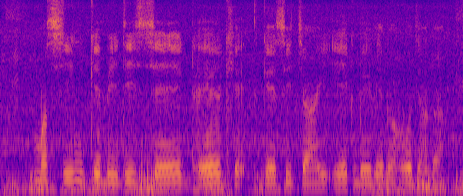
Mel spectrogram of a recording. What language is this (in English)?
Bhojpuri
